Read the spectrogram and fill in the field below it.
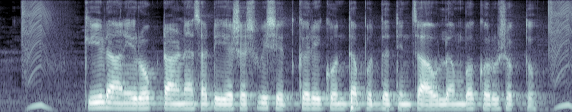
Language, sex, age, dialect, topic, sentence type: Marathi, male, 18-24, Standard Marathi, agriculture, question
